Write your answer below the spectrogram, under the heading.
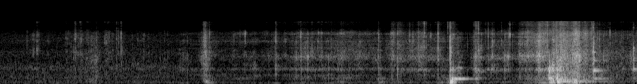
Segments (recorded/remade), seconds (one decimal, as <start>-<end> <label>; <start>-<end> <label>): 0.0-1.8 recorded; 1.8-5.6 remade; 5.6-6.4 recorded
